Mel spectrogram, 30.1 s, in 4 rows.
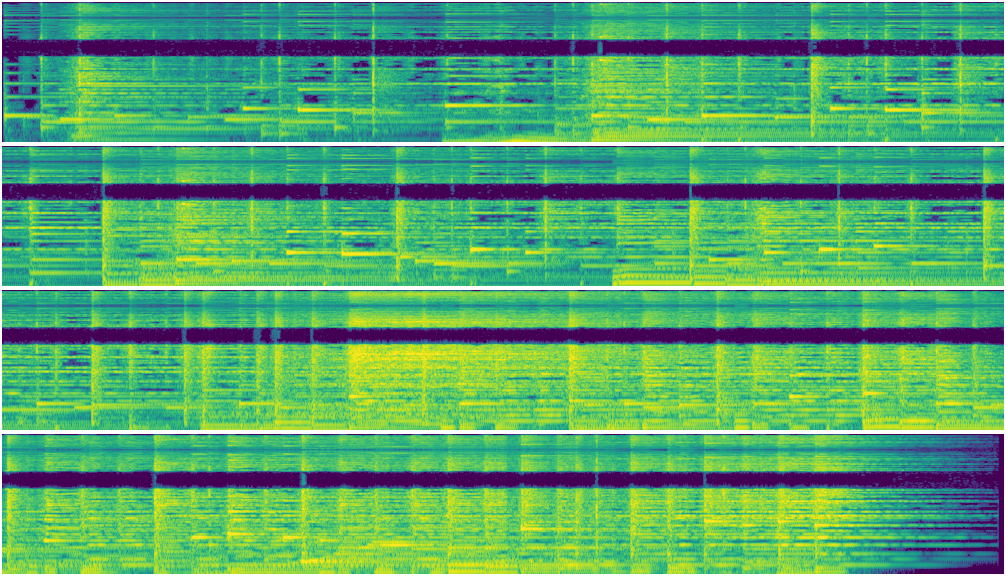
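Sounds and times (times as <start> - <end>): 
welcome music: 0.6 - 29.8.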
